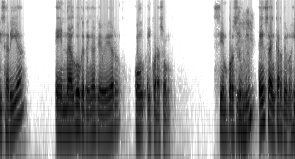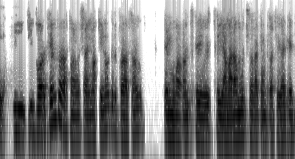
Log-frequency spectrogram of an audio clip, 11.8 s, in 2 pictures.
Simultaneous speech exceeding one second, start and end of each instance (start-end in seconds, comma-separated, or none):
none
